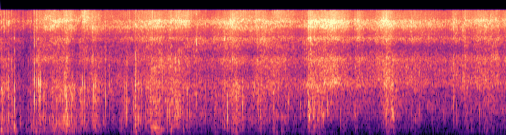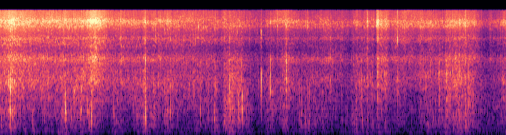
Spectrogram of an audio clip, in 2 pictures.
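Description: Dry play sand pouring from its plastic bag into a metal cooking pot already part-filled with sand: a continuous grainy hiss full of small crackles, with the bag crinkling. It tapers off over the last few seconds.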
